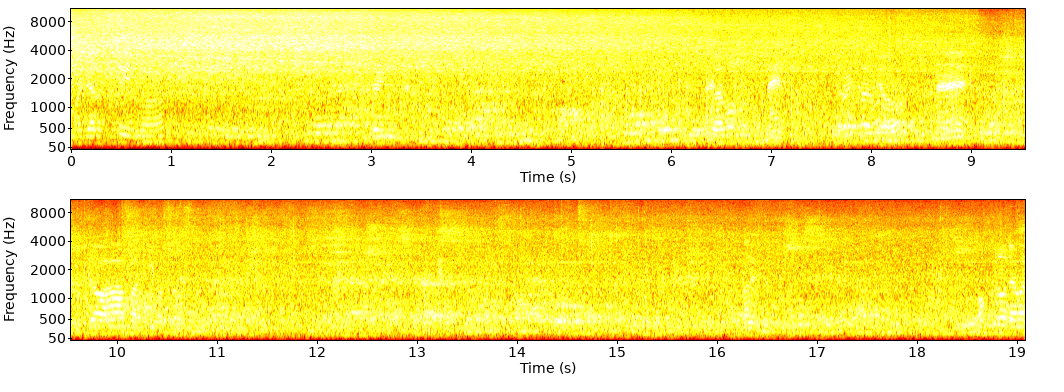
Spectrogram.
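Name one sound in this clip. Many people talk in a large echoing hall, a steady murmur of voices.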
